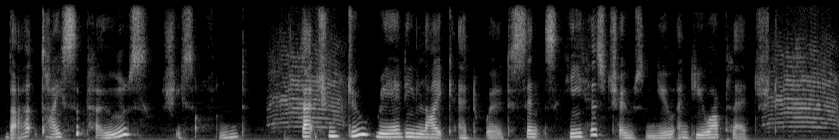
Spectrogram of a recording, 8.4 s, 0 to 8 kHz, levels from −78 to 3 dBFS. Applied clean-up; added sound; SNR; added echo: none; Meow; 19 dB; none.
